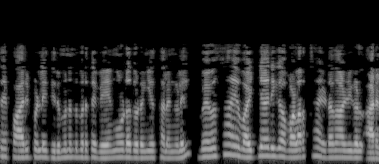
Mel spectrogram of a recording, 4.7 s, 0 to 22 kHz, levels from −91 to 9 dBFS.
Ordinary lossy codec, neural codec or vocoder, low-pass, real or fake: MP3, 64 kbps; none; 7.2 kHz; real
